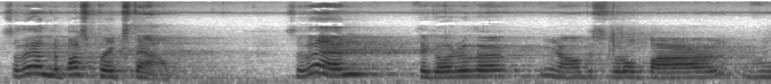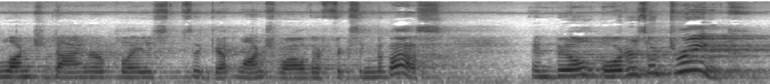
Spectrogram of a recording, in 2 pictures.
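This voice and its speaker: A woman's voice: a little high, measured pace, darkish tone. An older woman from Massachusetts, with a Massachusetts accent, giving a candid, rambling personal testimony at a recovery meeting, with self-deprecating humor. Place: meeting hall. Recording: echoey hall, faint noise.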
